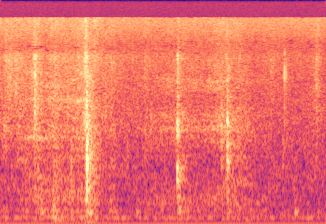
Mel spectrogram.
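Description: Four faint, irregularly spaced small clicks and taps as a keyboard's plastic parts and a screwdriver are handled during reassembly.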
